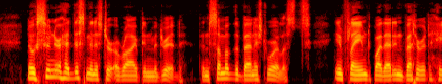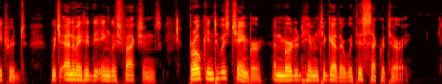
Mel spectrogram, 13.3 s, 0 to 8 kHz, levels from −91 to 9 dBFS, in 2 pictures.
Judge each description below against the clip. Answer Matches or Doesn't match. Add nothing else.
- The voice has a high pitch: Doesn't match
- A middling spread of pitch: Matches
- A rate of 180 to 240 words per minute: Doesn't match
